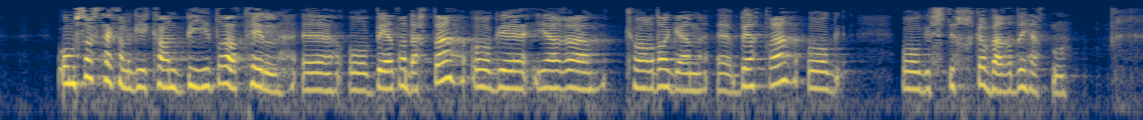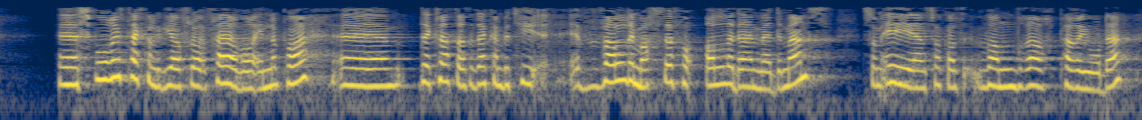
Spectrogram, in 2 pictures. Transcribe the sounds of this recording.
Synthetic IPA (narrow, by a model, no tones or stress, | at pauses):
ʔʊmsɔɾɡst̪ʰɛknʊlʊɡiːkʰɑnbiːd̪ɾɑːt̪ʰɪl | ɔbeːd̪ɾɑːd̪ɛt̪ːəʔɔɡjæːɾəkʰʋɑːʁd̪ɑːɡənbeːt̪ɾəɔɡ | ɔɡst̪ʏɾkəʋæʁd̪ɪɦeːt̪n̩ | spuːɾɪŋst̪ʰɛknʊlʊɡiːɑfloflæːɾəʋoːɾəɪnːəpʰɔ | d̪ɛækʰlɑːʁt̪ɑt̪d̪ɛkʰɑnbət̪ʰyːʋɛld̪ɪmɑsːəfɔɾɑlːəd̪æɪmɛd̪əmɛns | sɔmæɾɪæɪnsoːkɑlt̪ʋɑnd̪ʁəʁpʰæɾɪuːd̪ə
